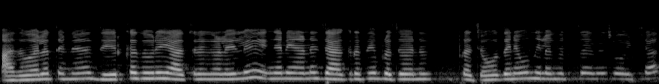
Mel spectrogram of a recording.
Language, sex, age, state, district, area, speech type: Malayalam, female, 18-30, Kerala, Thiruvananthapuram, urban, spontaneous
